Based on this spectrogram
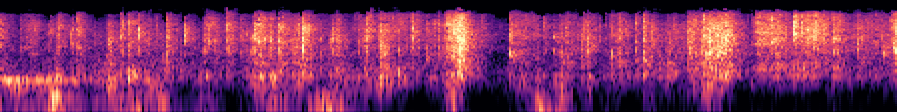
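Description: Crinkling of a licorice package being torn open, a continuous crackly rustle of plastic with a few louder crunches, lasting the whole stretch with no talk.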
